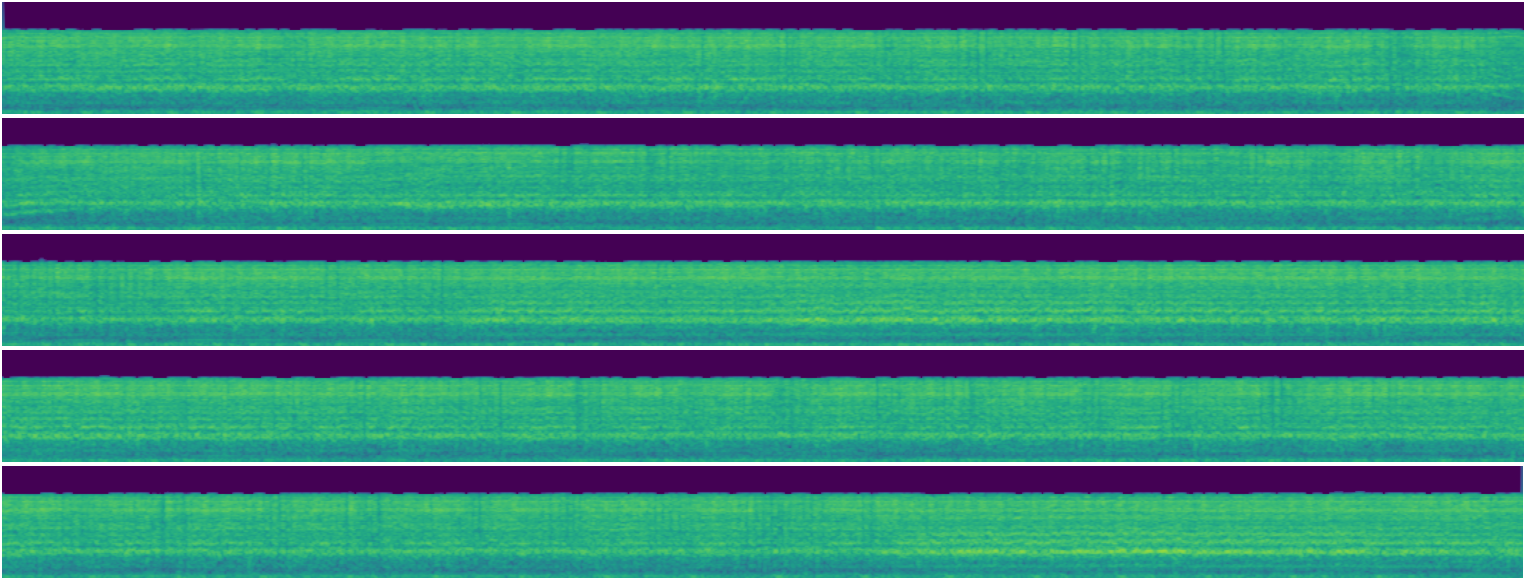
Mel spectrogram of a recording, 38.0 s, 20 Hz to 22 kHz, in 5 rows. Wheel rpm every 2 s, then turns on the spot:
120, 110, 120, 110, 110, 120, 120, 110, 110, 120, 110, 110, 120, 120, 120, 120, 110, 110, 120.
none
